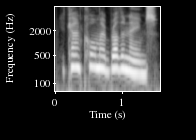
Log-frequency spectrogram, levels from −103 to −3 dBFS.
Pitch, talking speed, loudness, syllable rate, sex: 215 Hz, 225 wpm, -14 LUFS, 5.6 syllables/s, female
